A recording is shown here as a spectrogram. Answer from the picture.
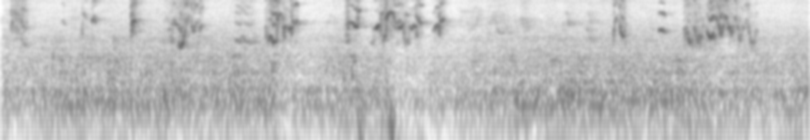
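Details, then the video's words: Young green and yellow peach-faced lovebird in the morning, giving scattered high, thin chirps and squeaks in loose bursts over a steady background hiss. "Lovebird's melodious chirping sound - Young Peach Face Lovebird - Green and Yellow"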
